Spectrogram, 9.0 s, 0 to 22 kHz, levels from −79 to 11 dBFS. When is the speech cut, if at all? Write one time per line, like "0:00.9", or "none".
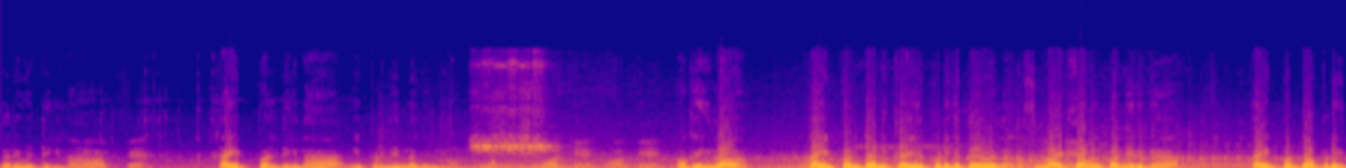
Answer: none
